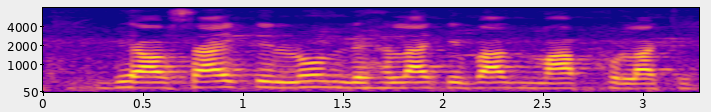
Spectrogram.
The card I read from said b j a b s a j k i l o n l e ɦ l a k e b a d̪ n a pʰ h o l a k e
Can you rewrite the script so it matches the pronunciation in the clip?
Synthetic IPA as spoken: b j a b s a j k e l o n l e ɦ l a k e b a d̪ m a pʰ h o l a k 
